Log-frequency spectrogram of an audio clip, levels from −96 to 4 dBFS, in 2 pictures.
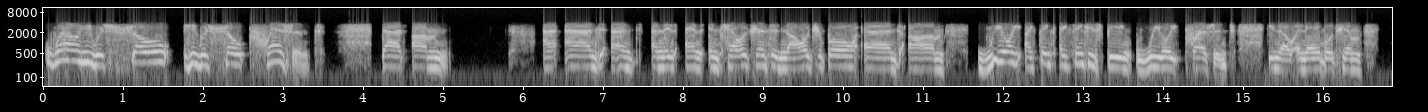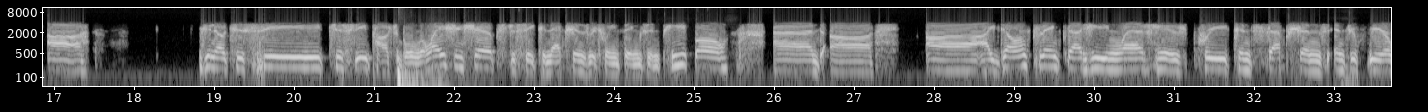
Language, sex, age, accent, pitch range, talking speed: English, female, 60-79, American, 160-210 Hz, 105 wpm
